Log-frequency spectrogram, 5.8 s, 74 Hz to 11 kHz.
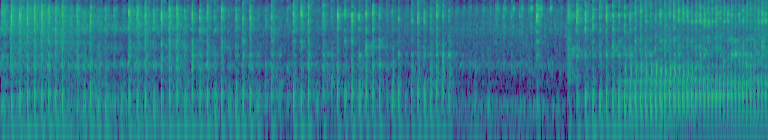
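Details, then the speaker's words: Honda TRX350 ATV single-cylinder after carburetor cleaning and diaphragm check revs up, sags, picks up again without climbing cleanly; losing power at high RPM, cause unknown. "I don't know why it's losing power at high RPM."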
